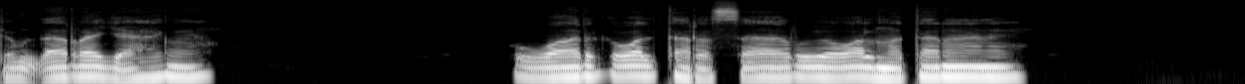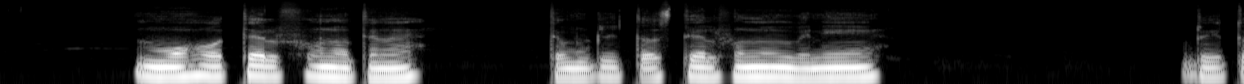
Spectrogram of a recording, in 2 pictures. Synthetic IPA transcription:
te˨m˨ɗa˦ɾa˦d͡ʒa˨ha˦ɲa˦ | ko˨wa˦ɾi˦ka˦wa˦lta˨ɾa˨sa˦ɾu˦ja˦wa˦lma˨ta˦na˦ne˦ | mo˦ɦo˦te˦lfu˦nu˨ti˨ne˦ | te˨mu˨ɾi˦to˦ste˦lfu˦nu˦mbi˨ni˦ | ɾi˦t

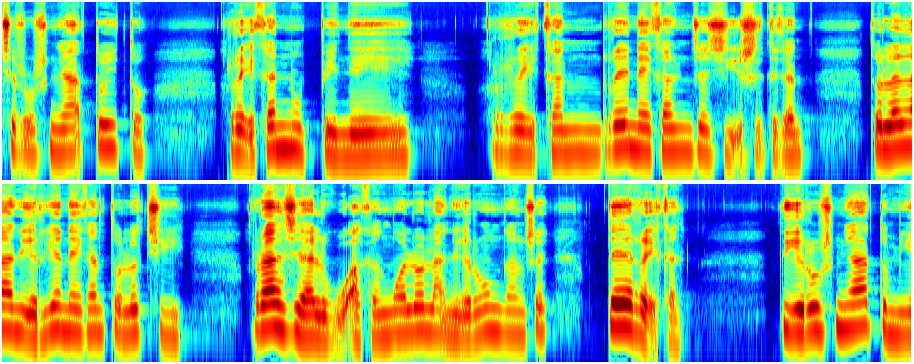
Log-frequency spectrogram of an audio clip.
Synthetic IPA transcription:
t͡ʃi˧ɾu˧ʂɲa˦t̪u˦jt̪o˧ | ɾe˨ka˦nːu˧pi˧ne˧ | ɾe˧ka˧nɾe˦ne˧ka˦nt͡ʃa˧t͡ʃḭ˨ʂi˧t̪e˨ɡa˧n | t̪o˧la˦la˧ni˨ɾje˦ne˧ka˦nt̪o˧lo˦t͡ʃi˧ | ɾa˦ʃa˧lɡʷa̰˨ka˧nwa˦lo˦la˧ni˨ɾu˦ŋɡa˧nʐe˦ | t̪e˦ɾḛ˨ka˨n | d̪i˧ɾu˦ʂɲa˦t̪o˧m˧

